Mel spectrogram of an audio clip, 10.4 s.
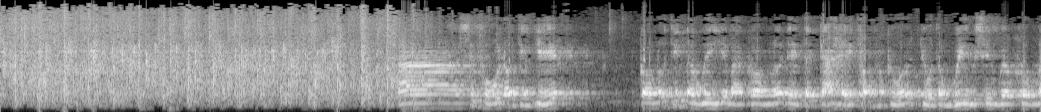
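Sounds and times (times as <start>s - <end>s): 
audience at a Vietnamese temple gathering applauding a Buddhist disciple from Norway: 0.0s - 4.6s
speech: 4.0s - 5.8s, 6.4s - 10.4s.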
